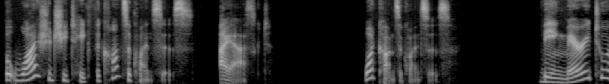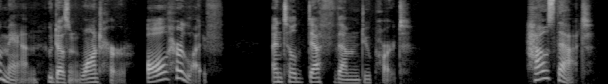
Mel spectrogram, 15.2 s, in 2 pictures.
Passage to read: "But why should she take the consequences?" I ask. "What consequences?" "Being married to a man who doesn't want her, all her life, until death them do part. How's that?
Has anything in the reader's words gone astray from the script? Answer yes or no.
yes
